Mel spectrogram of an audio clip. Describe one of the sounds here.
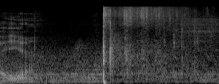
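A metal boule lands with a sharp clack.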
